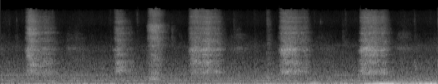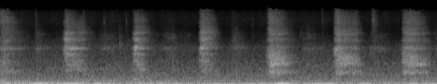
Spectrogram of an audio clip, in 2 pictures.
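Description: A woman breathing hard from exertion, with a short forceful breath about once a second, over a low rumble.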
